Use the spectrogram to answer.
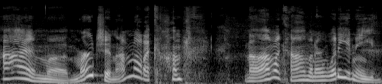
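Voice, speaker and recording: Someone puts on a character voice at a middle pitch, speaking at a very fast pace. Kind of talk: distinct voice from her normal one.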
